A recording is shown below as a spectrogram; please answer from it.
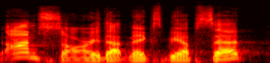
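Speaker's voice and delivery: ordinary talk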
